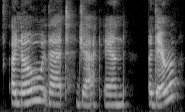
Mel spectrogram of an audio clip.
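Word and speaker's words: Adaira: know that Jack and Adera I think is maybe how her name is pronounced a d a i r a i know they're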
